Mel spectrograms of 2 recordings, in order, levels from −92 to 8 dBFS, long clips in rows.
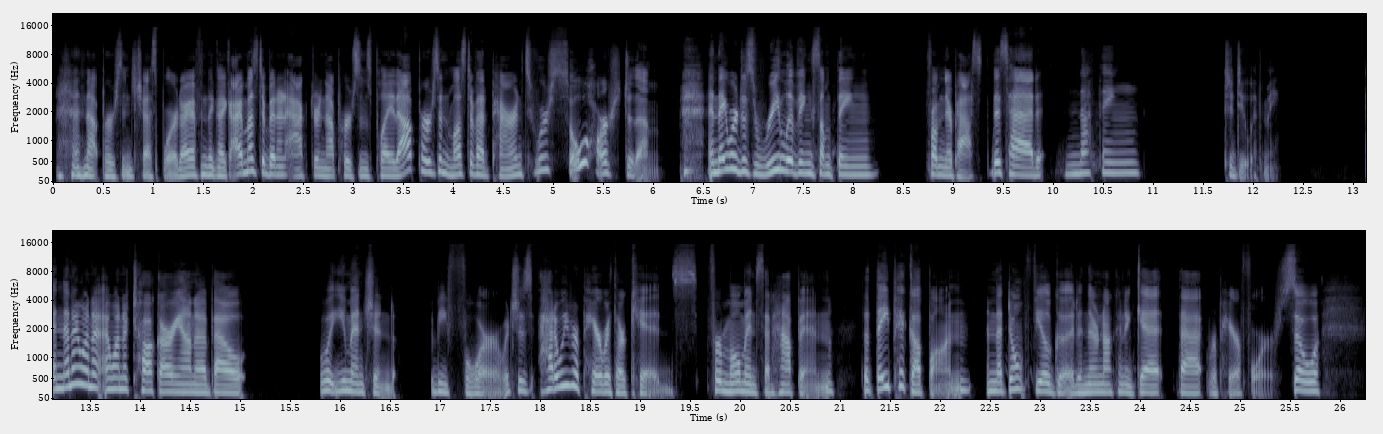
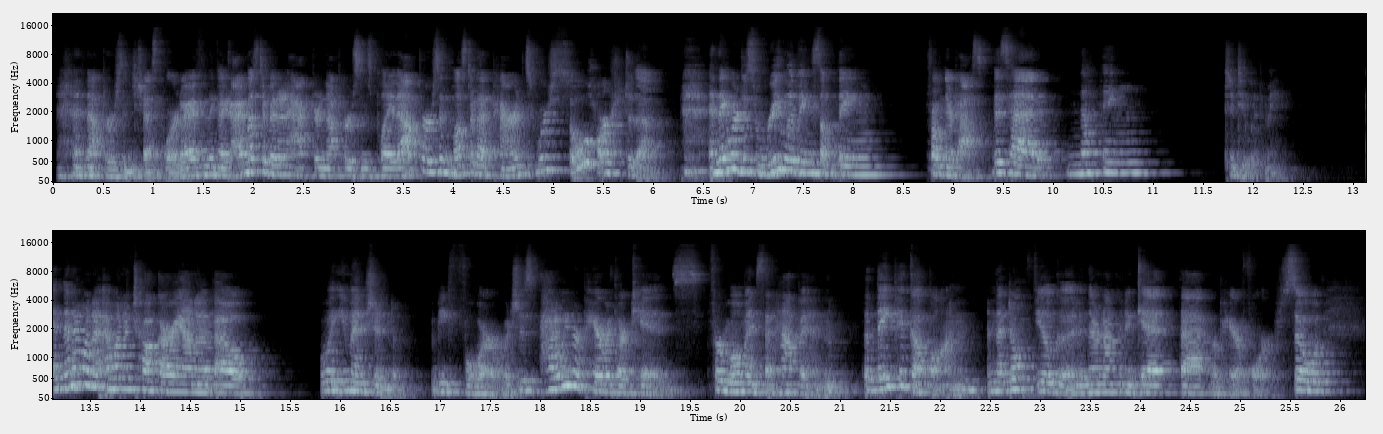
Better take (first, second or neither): first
